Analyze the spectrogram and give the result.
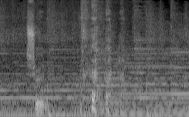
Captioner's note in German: Er lacht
